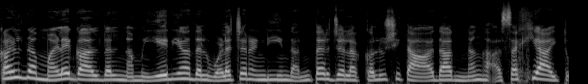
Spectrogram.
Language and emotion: Kannada, disgusted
